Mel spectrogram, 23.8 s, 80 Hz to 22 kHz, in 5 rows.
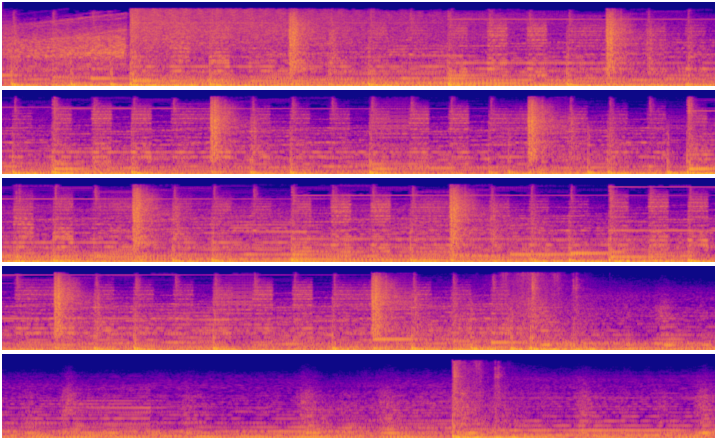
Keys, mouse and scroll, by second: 3.4-3.7 scroll down 2, 3.6 shift+middle click, 3.7-4.0 scroll up 3, 4.0 click, 4.1-4.5 scroll down 2, 4.3 middle click, 4.5 click, 4.7 middle click, 4.9 KP_Decimal, 5.2 middle click, 5.4 scroll down 2, 5.5 middle click, 5.7 scroll up 2, 5.9 click, 6.0 scroll down 4, 6.1 shift+middle click, 6.4 click, 6.4 scroll up 3, 6.4 scroll down 7, 6.6 shift+middle click, 6.7-7.1 scroll up 2, 6.8 middle click, 7.1 click, 7.5 KP_Decimal, 7.7 scroll down 1, 7.7 middle click, 8.1 middle click, 8.4 click, 9.0 click, 9.8 r, 11.2 click, 11.8 s, 12.3 scroll down 1, 12.4 shift+middle click, 12.7 click, 13.3 click, 14.0 Tab, 14.2 click, 14.6 o, 15.2 ctrl+space, 15.3 scroll down 3, 15.5 middle click, 15.6-16.1 scroll up 3, 16.1 shift+middle click, 16.5 o, 19.9 click, 20.4 Tab, 23.4 Tab, 23.4 alt+a.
